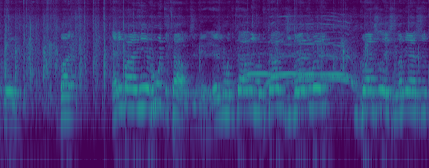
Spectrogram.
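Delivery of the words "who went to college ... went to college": ordinary delivery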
